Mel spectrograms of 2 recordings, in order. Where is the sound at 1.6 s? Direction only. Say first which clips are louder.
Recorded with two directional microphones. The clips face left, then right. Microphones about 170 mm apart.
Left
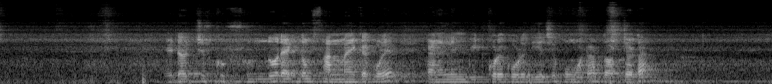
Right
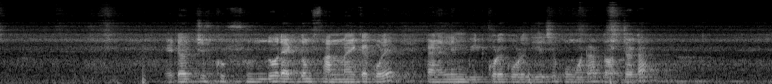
Right 4 dB; 5° right (ahead or behind).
